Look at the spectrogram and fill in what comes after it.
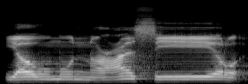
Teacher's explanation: اب یہاں پر ہم رکیں گے تو را کو ساکن کریں گے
